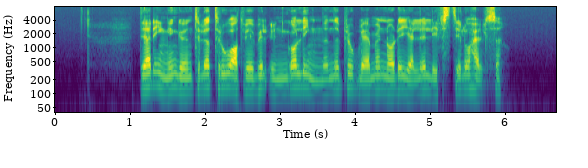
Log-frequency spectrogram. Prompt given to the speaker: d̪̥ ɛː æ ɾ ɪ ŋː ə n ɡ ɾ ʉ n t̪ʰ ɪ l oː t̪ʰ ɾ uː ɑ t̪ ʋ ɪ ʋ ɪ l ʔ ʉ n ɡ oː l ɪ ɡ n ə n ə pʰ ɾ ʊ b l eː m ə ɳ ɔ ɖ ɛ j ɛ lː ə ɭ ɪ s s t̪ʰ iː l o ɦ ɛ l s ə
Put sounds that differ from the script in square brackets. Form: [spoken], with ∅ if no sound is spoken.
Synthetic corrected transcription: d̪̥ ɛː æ ɾ ɪ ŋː ə n ɡ ɾ ʉ n t̪ʰ ɪ l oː t̪ʰ ɾ uː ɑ t̪ ʋ ɪ ʋ ɪ l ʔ ʉ n ɡ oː l ɪ [ŋ] n ə n ə pʰ ɾ ʊ b l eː m ə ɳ ɔ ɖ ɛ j ɛ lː ə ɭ ɪ [f] s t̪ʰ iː l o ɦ ɛ l s ə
